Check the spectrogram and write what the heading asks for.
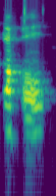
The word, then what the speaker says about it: buccal: I'm sorry, it's pronounced buckle.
